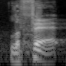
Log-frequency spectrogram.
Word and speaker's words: Lafayette: We have a town close to where we do the show called Lefett, but it's spelled Lafayette.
